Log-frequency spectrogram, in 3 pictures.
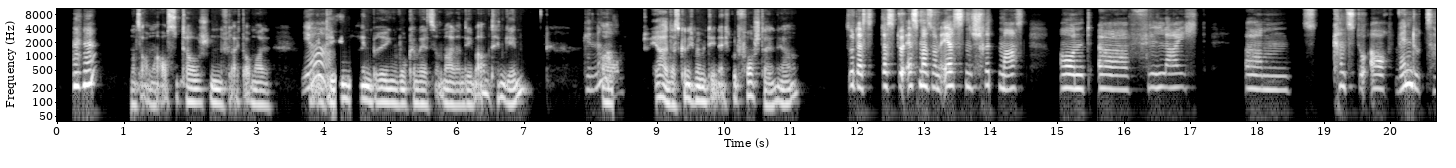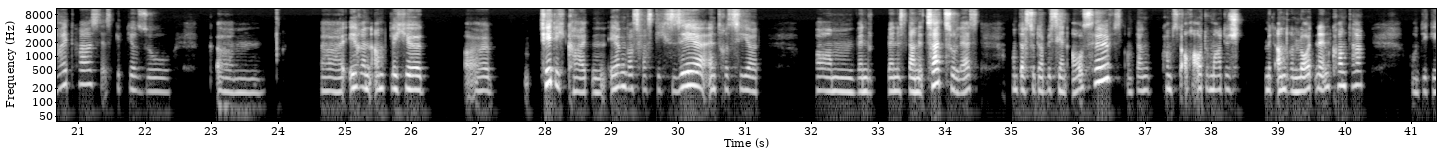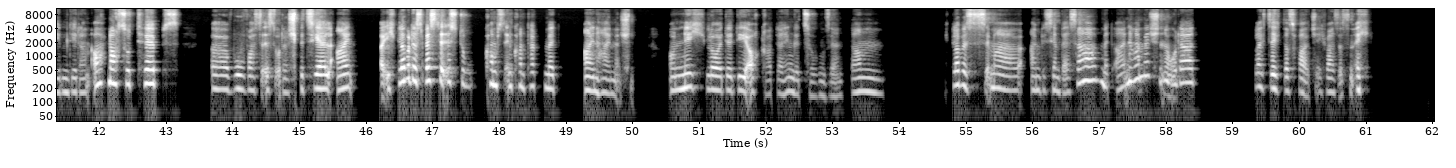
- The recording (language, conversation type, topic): German, advice, Wie kann ich beim Umzug meine Routinen und meine Identität bewahren?
- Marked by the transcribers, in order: laughing while speaking: "nicht"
